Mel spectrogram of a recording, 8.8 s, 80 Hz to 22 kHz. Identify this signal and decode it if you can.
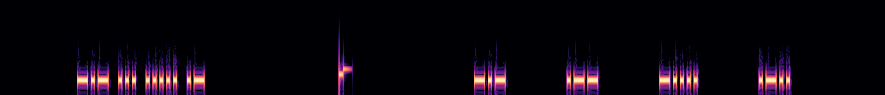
Morse code, heard as a keyed tone, about 36 wpm, spaced as for 18 wpm, 700 Hz. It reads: KS5A KW6L
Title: USA Call Signs - 4 Characters - 6x Character Spacing - 35wpm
